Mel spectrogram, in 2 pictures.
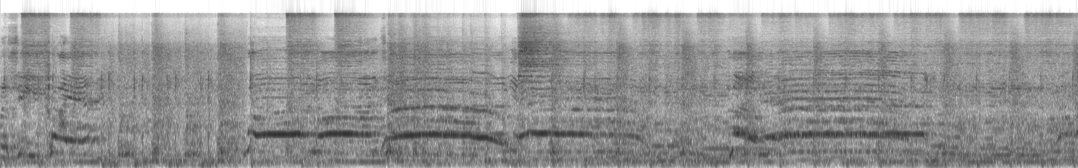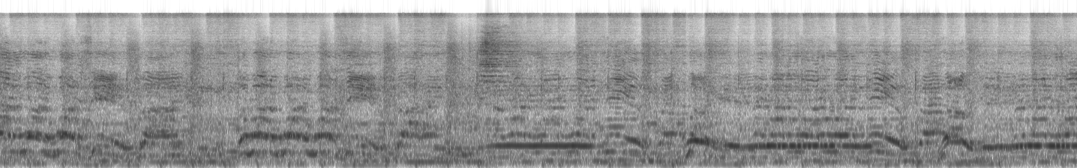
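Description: Live rock band playing electric guitar, bass guitar and drum kit, with a singer holding long, wavering notes over the band.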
